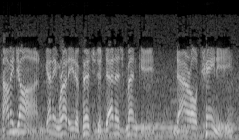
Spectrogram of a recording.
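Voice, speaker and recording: A man calling a baseball game play by play on radio, with a relaxed storytelling delivery that rises sharply on big plays, heard from an old 1970s broadcast. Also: on the high side, a little slow, muffled recording, music in the background. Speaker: play-by-play announcer. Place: broadcast booth at a stadium.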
